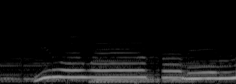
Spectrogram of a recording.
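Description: A slow sung melody over acoustic guitar: the voice glides up into one long held note about half a second in, then moves to two shorter notes near the end.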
